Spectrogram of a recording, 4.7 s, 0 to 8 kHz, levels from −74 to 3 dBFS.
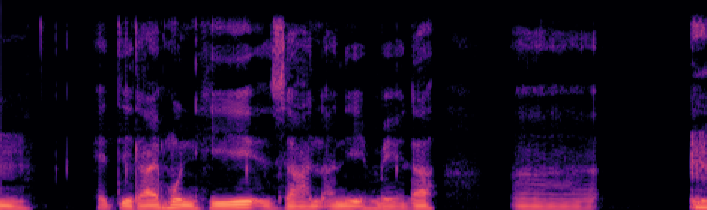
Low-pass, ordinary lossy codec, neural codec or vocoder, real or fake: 7.2 kHz; none; none; real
